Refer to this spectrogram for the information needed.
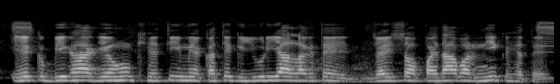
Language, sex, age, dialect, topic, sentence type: Maithili, male, 18-24, Southern/Standard, agriculture, question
